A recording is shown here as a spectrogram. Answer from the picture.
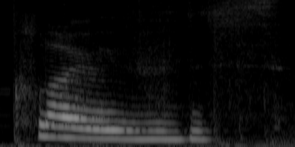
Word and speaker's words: clothes: tongue through your teeth now the th sound is very very soft it is definitely still there it needs to sound different from the verb close okay which doesn't have the th sound this word has the the T sound clothes clothes it's very short but it's definitely there I need to pack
